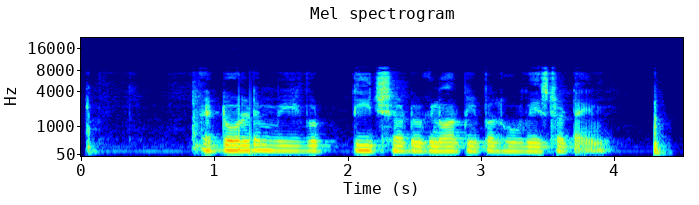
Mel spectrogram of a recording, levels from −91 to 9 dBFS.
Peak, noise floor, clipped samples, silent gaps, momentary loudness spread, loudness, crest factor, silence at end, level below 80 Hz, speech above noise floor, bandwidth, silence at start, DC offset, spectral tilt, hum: -12 dBFS; -65 dBFS; under 0.1%; none; 14 LU; -30 LUFS; 18 dB; 0.15 s; -62 dBFS; 36 dB; 9 kHz; 0.05 s; under 0.1%; -6.5 dB/octave; none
